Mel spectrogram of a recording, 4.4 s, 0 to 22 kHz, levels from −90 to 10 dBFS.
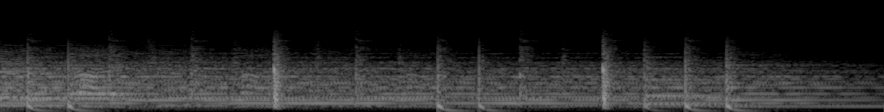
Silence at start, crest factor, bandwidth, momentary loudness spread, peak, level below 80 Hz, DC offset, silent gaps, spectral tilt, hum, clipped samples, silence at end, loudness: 0 s; 24 dB; 7.6 kHz; 8 LU; -18 dBFS; -70 dBFS; under 0.1%; none; -7 dB/octave; none; under 0.1%; 0 s; -42 LUFS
